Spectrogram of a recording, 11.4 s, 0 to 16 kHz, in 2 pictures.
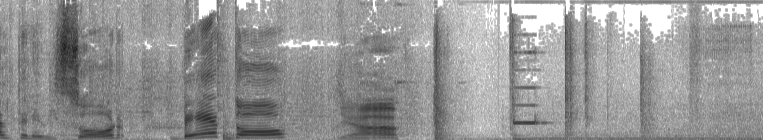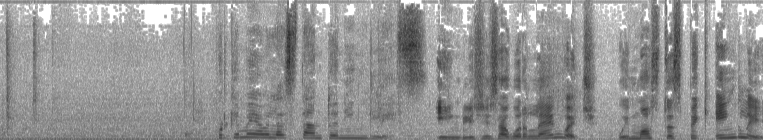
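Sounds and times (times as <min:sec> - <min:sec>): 
speech: 0:00.0 - 0:03.1, 0:07.4 - 0:11.4
microwave oven heating pizza: 0:03.5 - 0:11.4
microwave oven beep: 0:03.8 - 0:04.4.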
